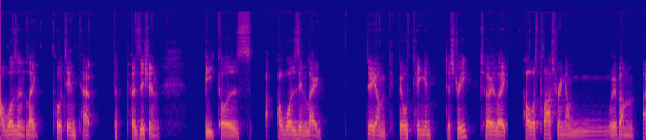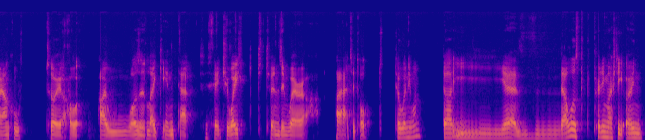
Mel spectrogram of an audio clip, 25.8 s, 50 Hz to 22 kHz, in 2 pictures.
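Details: 28-year-old man who has stuttered his whole life, since about age three; repetitions and fillers; stuttering.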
